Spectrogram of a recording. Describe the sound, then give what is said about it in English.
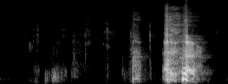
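Someone coughs after something goes down the wrong pipe: faint throat sounds and small breaths, then a couple of harsh, loud coughs bursting out near the end. “No, oh, man, I went down the wrong tube.”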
